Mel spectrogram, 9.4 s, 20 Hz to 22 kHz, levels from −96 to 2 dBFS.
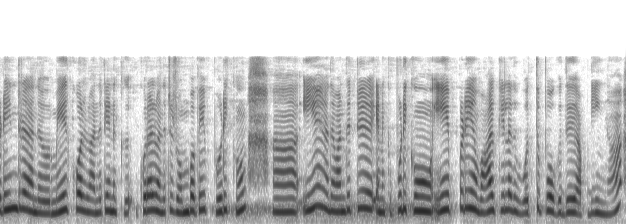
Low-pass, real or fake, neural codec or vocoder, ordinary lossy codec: none; real; none; none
